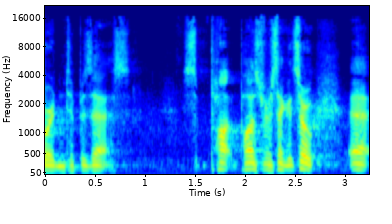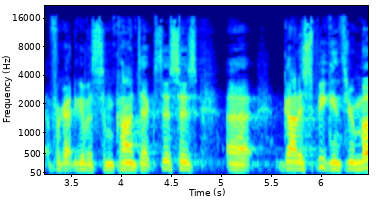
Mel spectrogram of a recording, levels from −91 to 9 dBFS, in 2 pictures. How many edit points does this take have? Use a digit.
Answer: 0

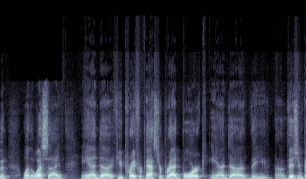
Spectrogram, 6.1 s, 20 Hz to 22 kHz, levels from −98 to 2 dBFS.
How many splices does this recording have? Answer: 1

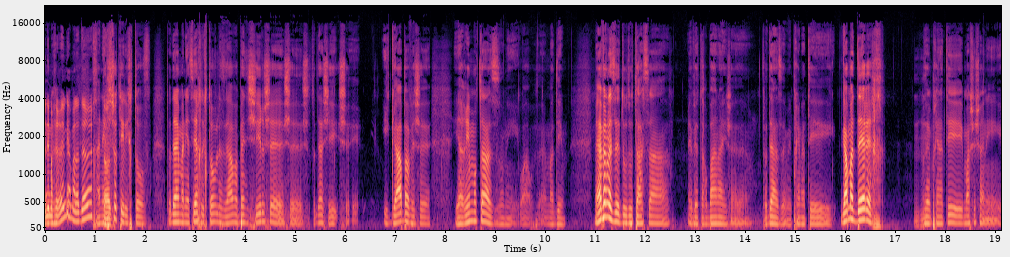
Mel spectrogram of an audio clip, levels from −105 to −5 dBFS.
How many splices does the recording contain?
1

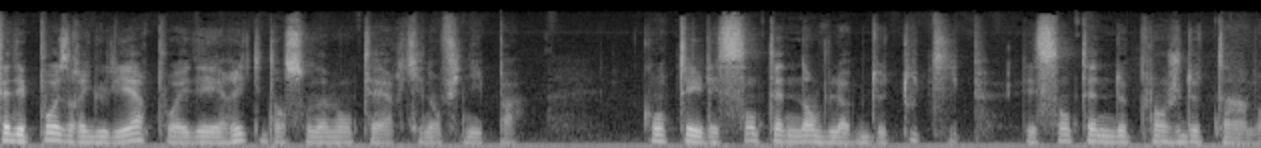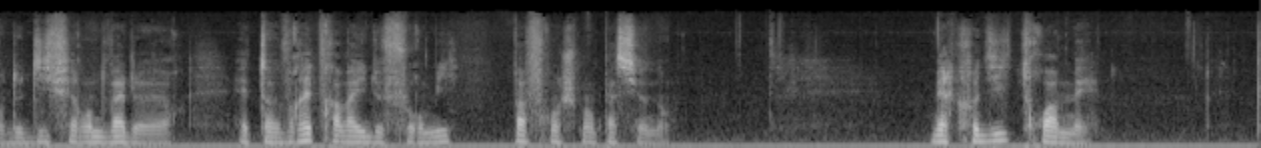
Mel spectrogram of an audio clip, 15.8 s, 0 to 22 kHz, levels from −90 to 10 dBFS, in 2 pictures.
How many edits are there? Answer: 0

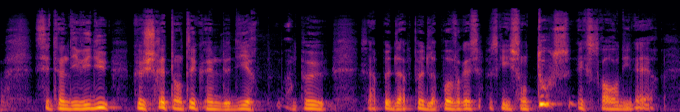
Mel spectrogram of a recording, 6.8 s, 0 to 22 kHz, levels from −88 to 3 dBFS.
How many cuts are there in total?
1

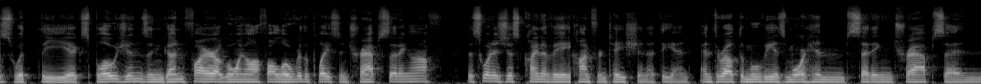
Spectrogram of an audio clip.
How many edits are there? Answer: 2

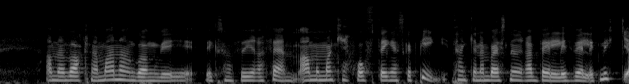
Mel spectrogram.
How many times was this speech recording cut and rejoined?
0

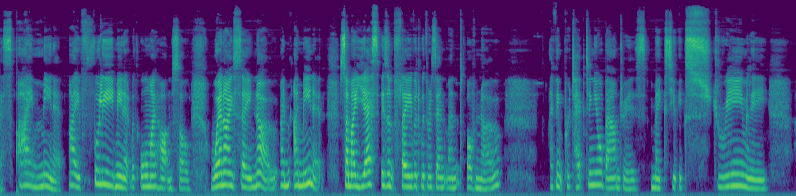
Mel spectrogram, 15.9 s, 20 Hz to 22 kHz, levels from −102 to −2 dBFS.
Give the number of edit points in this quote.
2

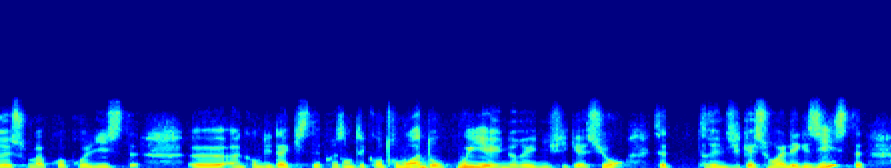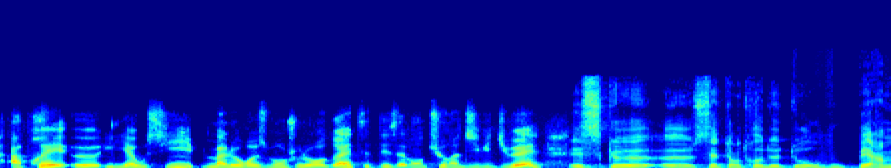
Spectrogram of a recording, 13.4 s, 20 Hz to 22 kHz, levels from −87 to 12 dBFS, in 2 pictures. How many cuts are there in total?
1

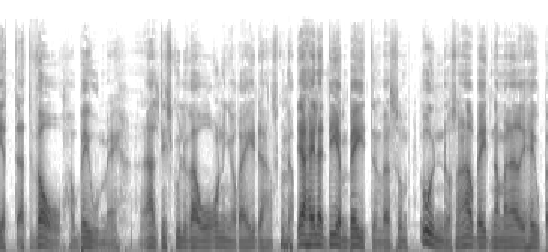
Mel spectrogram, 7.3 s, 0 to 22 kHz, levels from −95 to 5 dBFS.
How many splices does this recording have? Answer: 2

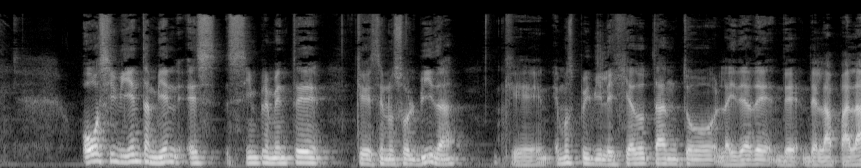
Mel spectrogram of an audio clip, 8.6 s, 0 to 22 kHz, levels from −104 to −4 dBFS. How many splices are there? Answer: 0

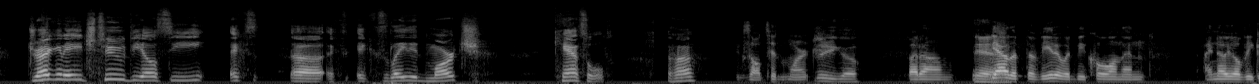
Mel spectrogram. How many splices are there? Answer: 3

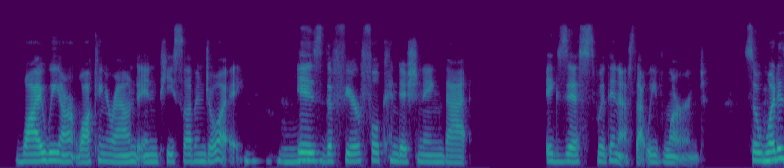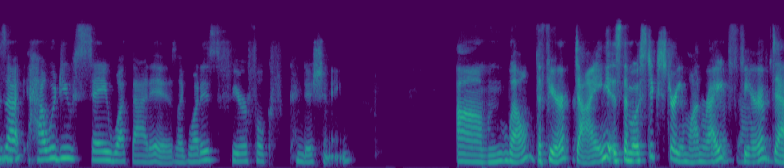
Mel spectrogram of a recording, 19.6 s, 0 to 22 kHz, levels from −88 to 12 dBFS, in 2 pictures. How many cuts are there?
0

